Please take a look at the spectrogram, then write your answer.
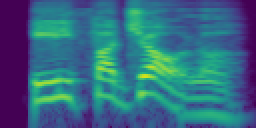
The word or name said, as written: il fagiolo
